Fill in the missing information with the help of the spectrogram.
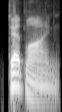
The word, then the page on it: deadline: American English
